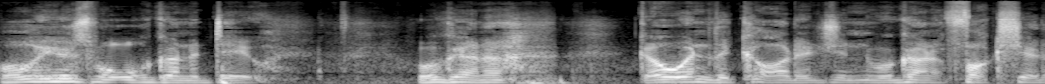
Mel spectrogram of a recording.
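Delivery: deep, growling bear character voice. Retelling the bear voice used while tied up in a rock: deep growling bear voice. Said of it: "Just kind of deep growling thing".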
